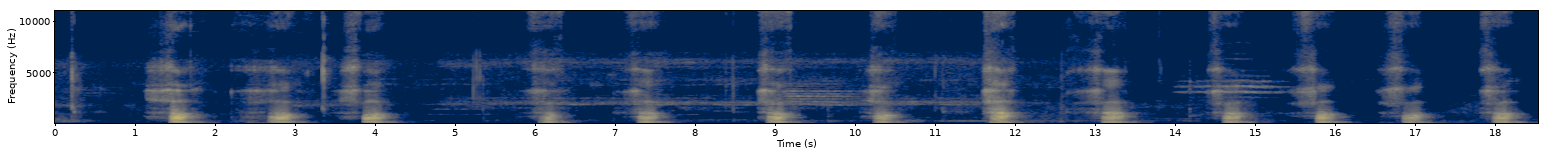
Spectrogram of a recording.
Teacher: 14 নম্বরে আছে হা, হা, হা। হা এটিও গলার মধ্যখান থেকে উচ্চারণ করতে হয় এবং এক আলিফ টানতে হয়।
